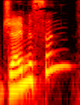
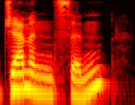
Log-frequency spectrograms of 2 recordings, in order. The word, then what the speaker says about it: Jameson: Connor added a note, says I've searched it before and always pronounces it like Jaminson, but it's Jameson.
